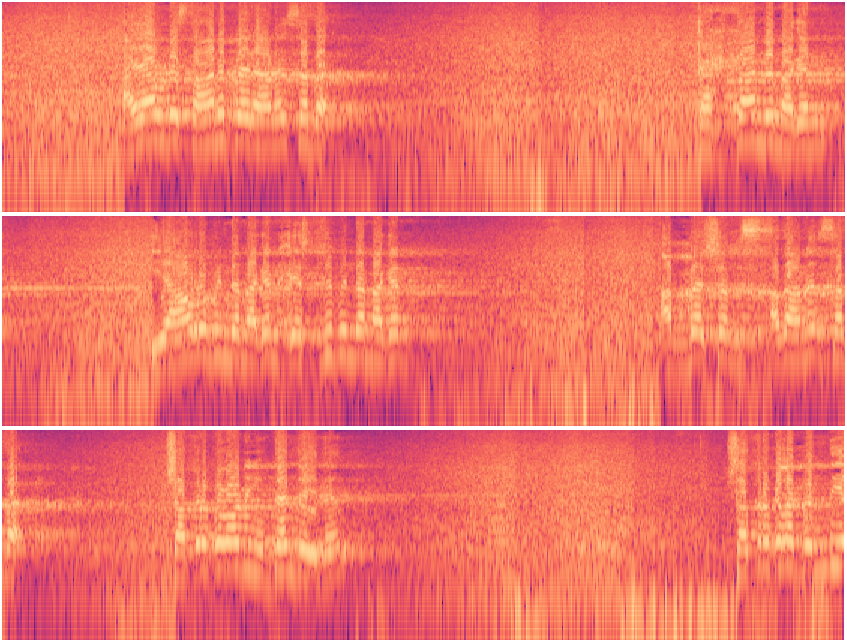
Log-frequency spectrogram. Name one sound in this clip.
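A middle-aged man speaks calmly into a microphone in bursts, with pauses between phrases.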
